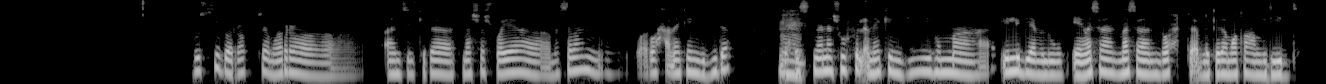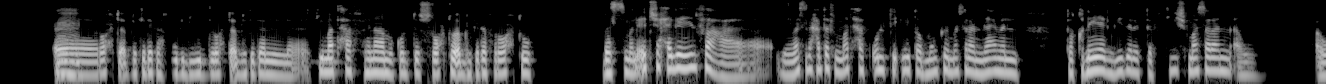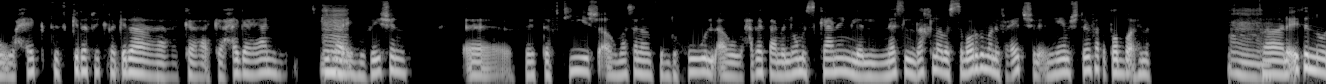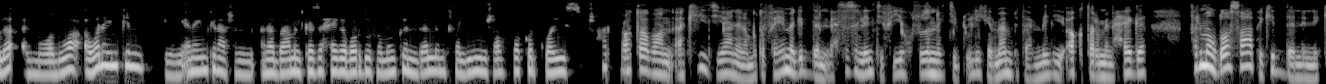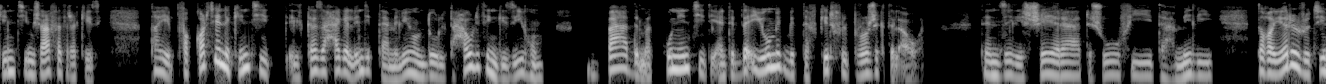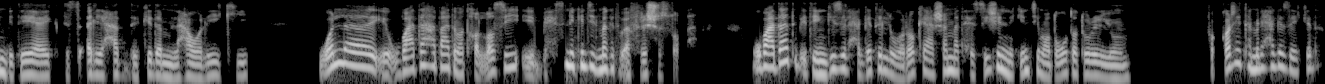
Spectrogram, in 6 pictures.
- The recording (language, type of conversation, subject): Arabic, advice, إزاي بتوصف إحساسك بالبلوك الإبداعي وإن مفيش أفكار جديدة؟
- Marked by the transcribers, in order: tapping; in English: "innovation"; in English: "scanning"; in English: "الproject"; in English: "الروتين"; in English: "fresh"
